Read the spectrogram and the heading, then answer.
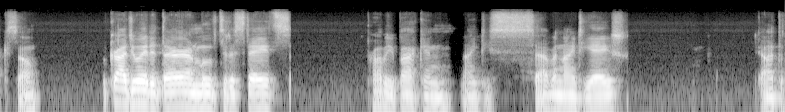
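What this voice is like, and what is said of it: Irish accent. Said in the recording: “if you can't tell from the accent, grew up in Ireland”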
